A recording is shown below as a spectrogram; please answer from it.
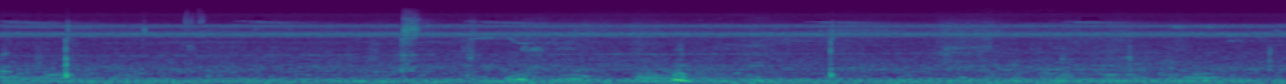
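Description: Insects chirring in a steady, high-pitched drone, with a low rumble underneath. A few faint clicks, and a short low sound a little past the middle.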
